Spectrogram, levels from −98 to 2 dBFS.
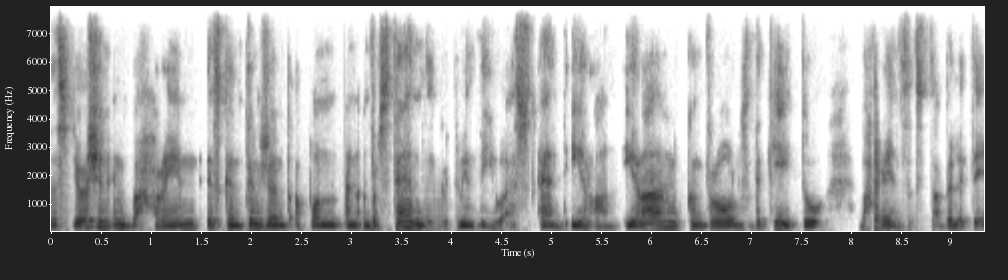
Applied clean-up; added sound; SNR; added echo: neural mask model DeepFilterNet 3.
